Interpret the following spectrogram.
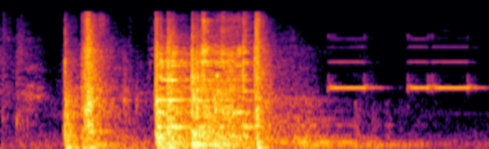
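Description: Two short noisy knocks in the first second or so, then a microwave oven's keypad beeping once near the end as a button is pressed.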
